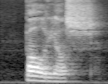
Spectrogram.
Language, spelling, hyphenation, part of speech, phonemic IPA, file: Dutch, paljas, pal‧jas, noun, /ˈpɑl.jɑs/, Nl-paljas.ogg
- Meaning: 1. a sack of straw, a paillasse 2. a buffoon, a clown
